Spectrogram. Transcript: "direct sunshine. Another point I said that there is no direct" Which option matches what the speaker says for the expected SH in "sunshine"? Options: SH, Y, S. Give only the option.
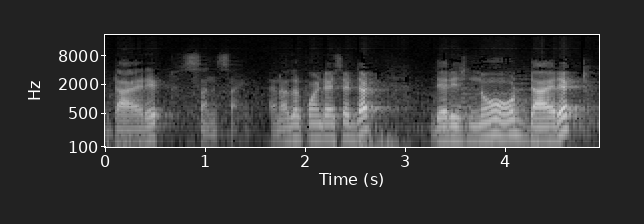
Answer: S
